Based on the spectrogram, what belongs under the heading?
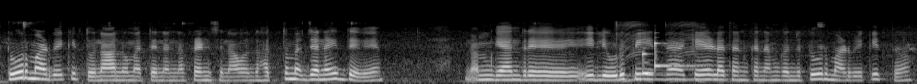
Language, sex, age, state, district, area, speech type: Kannada, female, 30-45, Karnataka, Udupi, rural, spontaneous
